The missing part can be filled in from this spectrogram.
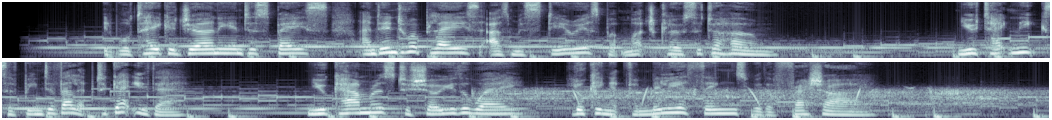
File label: narration documentary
